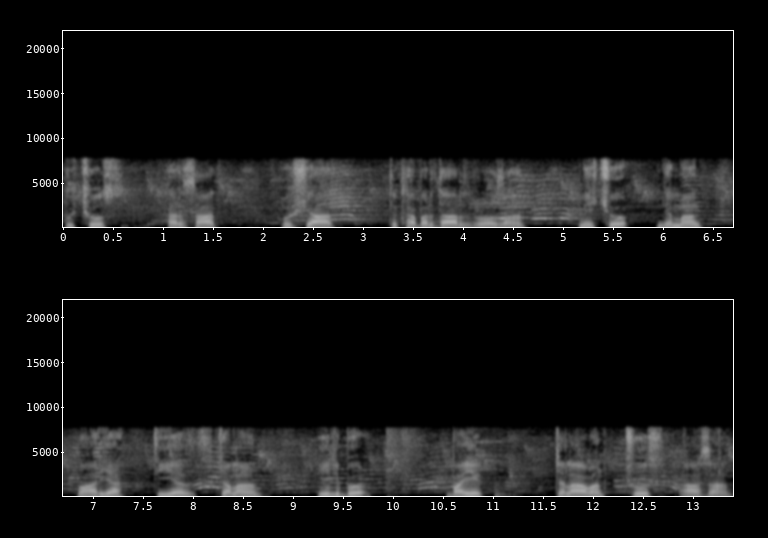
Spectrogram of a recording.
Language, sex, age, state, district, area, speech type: Kashmiri, male, 18-30, Jammu and Kashmir, Shopian, rural, spontaneous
